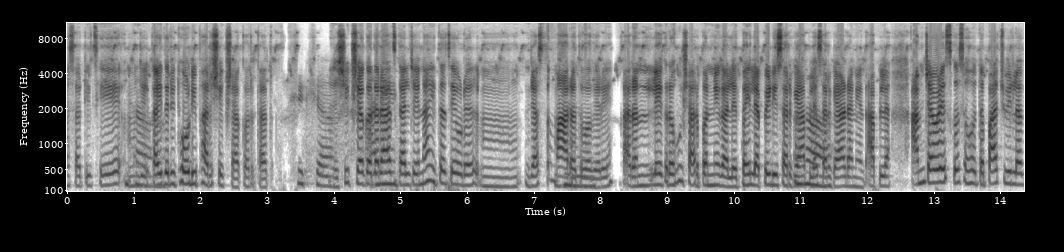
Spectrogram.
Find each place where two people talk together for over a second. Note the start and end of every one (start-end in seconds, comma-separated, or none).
none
